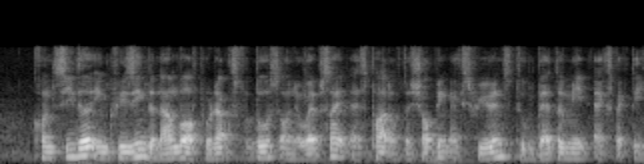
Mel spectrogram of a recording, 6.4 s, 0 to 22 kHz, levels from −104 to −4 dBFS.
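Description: A speech recording with one brief stumble between 2.45 and 2.51 s: the sound lurches forward, a short stretch simply missing. This is compressed frames skipped. A couple of whole coded frames never reached the output, whether lost from the file or rejected by the decoder as damaged, so playback jumped ahead by roughly 40 ms, consistent with two 20 ms frames.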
